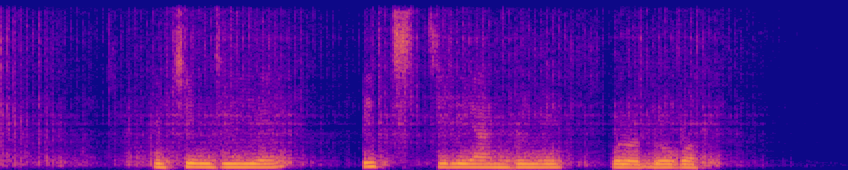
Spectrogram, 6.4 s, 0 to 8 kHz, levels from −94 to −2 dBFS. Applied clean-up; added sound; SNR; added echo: neural mask model RNNoise.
